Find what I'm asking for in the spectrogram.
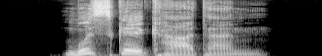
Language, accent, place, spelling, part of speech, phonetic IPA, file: German, Germany, Berlin, Muskelkatern, noun, [ˈmʊskl̩ˌkaːtɐn], De-Muskelkatern.ogg
- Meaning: dative plural of Muskelkater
